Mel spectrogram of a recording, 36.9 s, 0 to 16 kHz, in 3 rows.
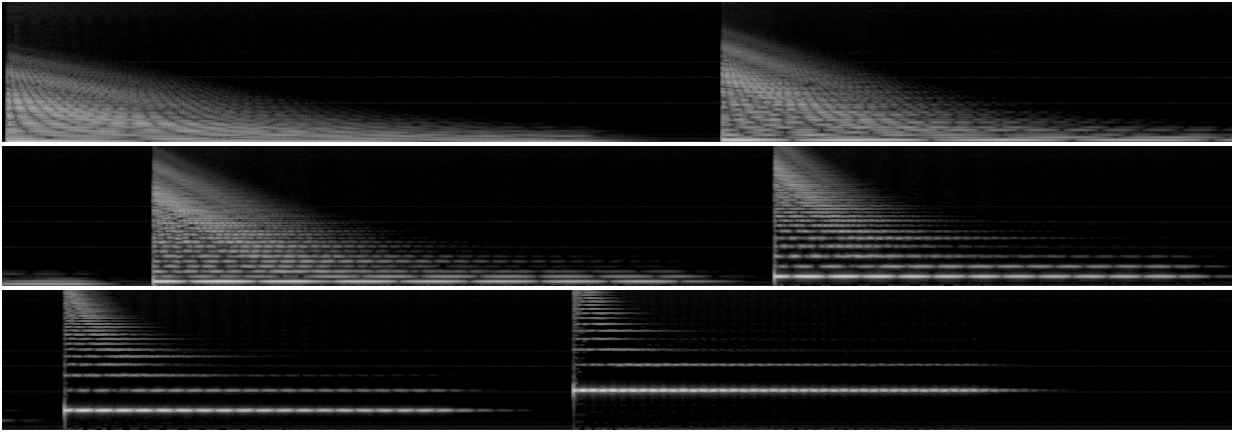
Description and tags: DX5 Arrow X
This is one of sampled instruments made on FM Synthesizer Yamaha DX-5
